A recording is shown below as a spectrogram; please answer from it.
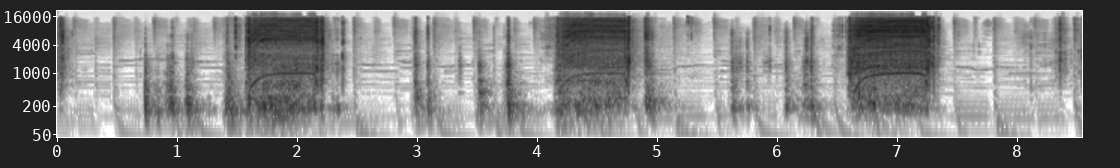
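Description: A power drill with a nut driver bit backs quarter-inch bolts out of the rear of a KitchenAid refrigerator, three loud whirring bursts of about a second each separated by quieter clicks and handling knocks.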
